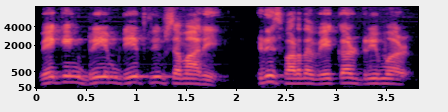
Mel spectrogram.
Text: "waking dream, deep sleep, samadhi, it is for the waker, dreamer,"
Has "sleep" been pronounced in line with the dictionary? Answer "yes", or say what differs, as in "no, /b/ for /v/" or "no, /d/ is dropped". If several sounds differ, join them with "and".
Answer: no, /l/ is dropped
